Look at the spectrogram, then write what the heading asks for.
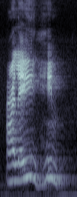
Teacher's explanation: علی اب یہاں پہ لئی کیا ہے یا ساکن سے پہلے حرف پر زبر ہے تو یا لین ہم اس کو نہیں کھینچیں گے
